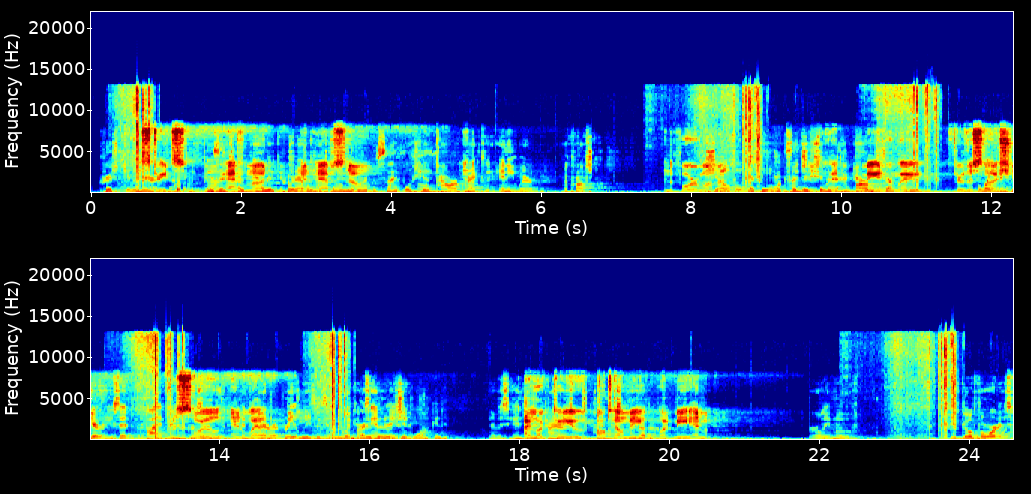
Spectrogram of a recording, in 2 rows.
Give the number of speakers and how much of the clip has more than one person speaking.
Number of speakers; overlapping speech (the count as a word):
three, about 54%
